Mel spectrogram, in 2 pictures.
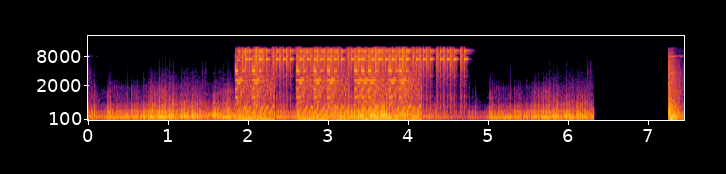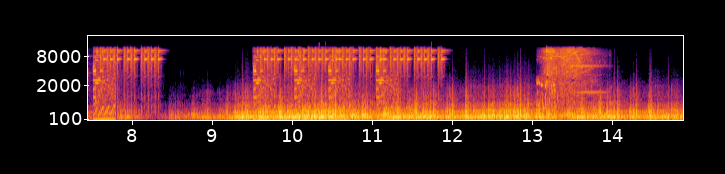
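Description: A ball rolls with a low rumble along a metal track.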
